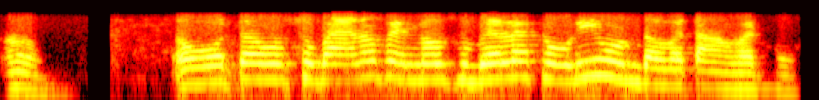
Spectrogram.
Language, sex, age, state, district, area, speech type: Sindhi, female, 45-60, Delhi, South Delhi, urban, conversation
